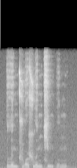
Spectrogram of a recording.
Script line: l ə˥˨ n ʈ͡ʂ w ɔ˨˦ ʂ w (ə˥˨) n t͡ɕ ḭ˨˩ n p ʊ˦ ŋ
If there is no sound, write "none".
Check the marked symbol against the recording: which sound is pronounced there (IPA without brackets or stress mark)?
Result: ə˥˨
